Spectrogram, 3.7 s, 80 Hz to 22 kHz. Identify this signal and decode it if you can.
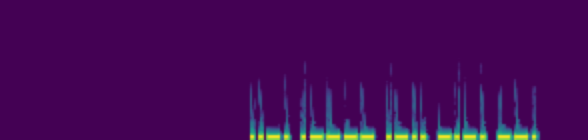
Morse code, heard as a keyed tone, about 41 wpm, 700 Hz. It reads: F1LCG
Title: DXCC-100 Call Signs - 5 Characters - Repeated 3x - 45wpm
